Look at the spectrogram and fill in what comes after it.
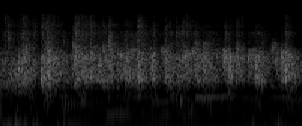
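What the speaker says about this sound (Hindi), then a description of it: "आइए उस खुदा के लिए जोरदार तालियां बजाएंगे।" A church congregation applauds at a sermon, with dense, sustained clapping from many hands throughout, loud and steady with faint voices mixed in.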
